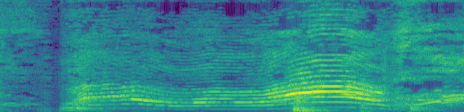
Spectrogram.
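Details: Domestic cat refusing to let its owner pass down a staircase makes a strange sound: a sustained moaning caterwaul that dips, then swells and rises to a louder, strained peak before trailing off, with faint indoor shuffling.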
